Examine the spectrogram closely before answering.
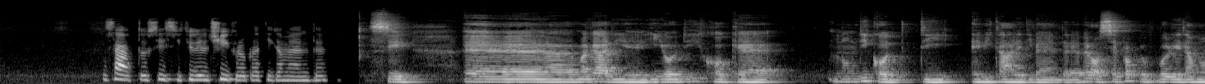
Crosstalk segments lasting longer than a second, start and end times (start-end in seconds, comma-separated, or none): none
